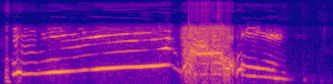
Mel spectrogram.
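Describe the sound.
A man imitates with his mouth the start of a Grand Prix: a long, rising buzzy engine whine of the cars taking off, then a harsh, noisy crash burst of a huge pile-up, followed by a short falling whine that fades out.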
